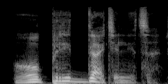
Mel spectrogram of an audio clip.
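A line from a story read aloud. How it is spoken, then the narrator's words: Angry bark. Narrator (Russian): в сердцах рявкнул Станислав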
